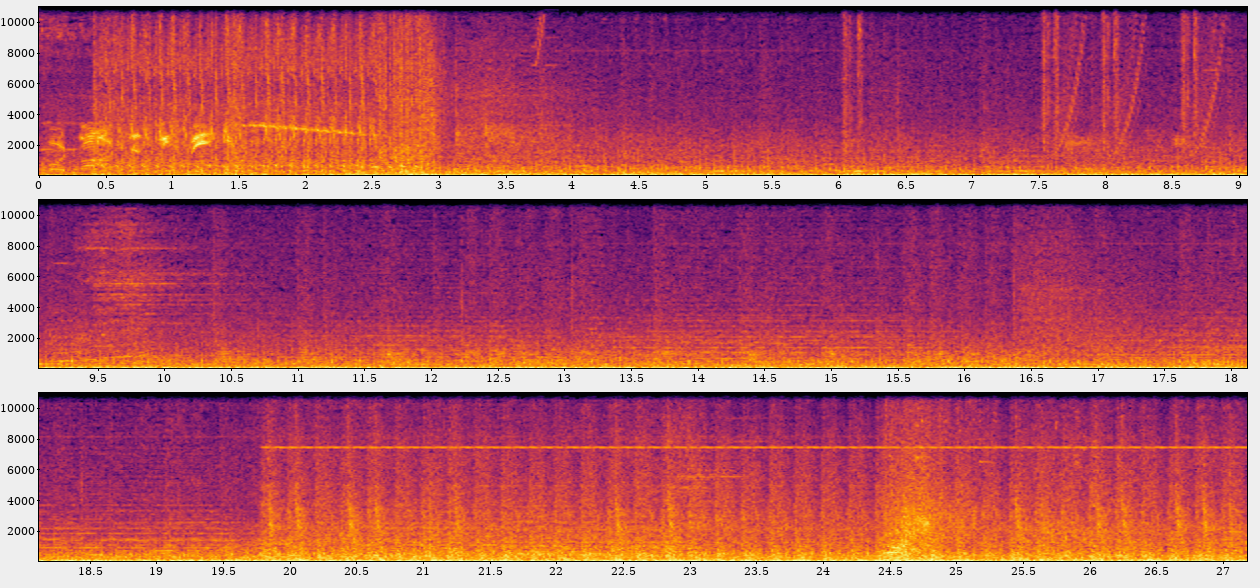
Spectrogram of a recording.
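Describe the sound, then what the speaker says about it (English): Dense, continuous video-game gunfire and explosion effects from Metal Gear Solid: Peace Walker on PSP as a gas tank is shot. Sustained loud bursts with a low rumble, a blast near the start and another swell toward the end. "What was the point of me shooting the gas tank there if it exploded and then didn't?"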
